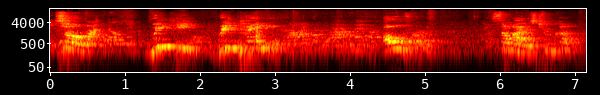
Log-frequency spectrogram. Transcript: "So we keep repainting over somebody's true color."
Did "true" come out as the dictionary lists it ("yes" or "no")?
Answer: no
